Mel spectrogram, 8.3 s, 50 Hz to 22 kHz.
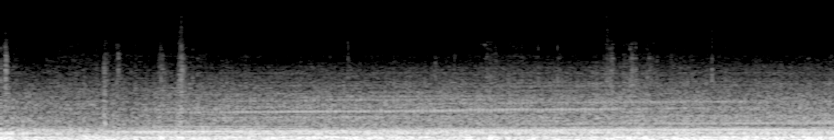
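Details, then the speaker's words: BMW E39 M5 driving in fifth gear: steady road rumble under a smooth engine drone, with no transmission rattle, which the owner says does not happen in fifth. "it was crazy it doesn't happen in fifth that's a fifth gear now"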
